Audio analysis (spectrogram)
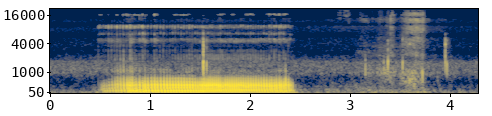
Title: My Rosie snores #dogsofyoutube #frenchbulldog #frenchie #frenchiesofinstagram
